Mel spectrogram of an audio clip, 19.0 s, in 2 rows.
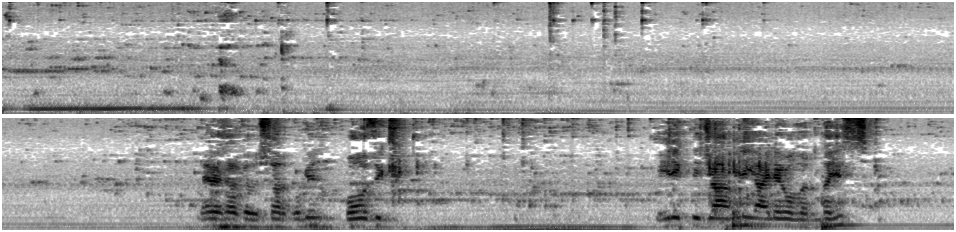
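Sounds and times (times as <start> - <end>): car engine running under load: 0.0 - 19.0.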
